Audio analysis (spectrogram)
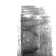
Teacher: Remember to pronounce the final R with a glottal stop.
